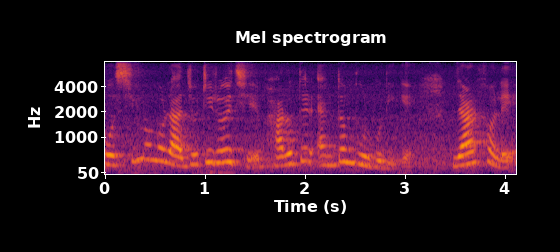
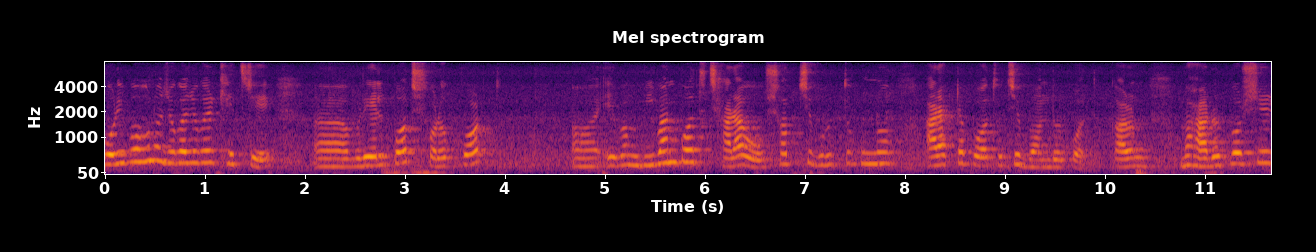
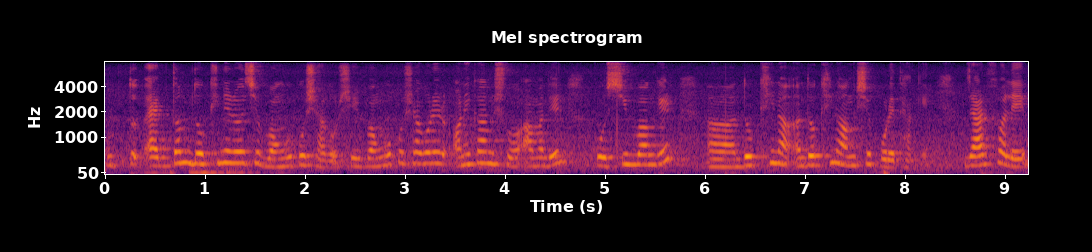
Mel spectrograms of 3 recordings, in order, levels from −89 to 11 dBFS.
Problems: none marked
